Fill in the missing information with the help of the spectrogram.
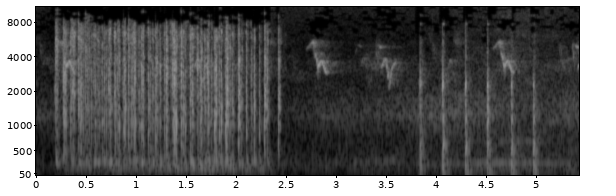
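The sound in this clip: Knocking on a door in a children's cartoon: a fast, rattling flurry of knocks, then after a short gap about six separate sharp raps, with a few faint chirps in between.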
